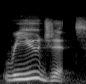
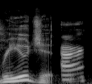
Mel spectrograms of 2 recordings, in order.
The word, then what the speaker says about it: RyuJIT: The code name pick of the week is, I think I'm going to pronounce this correctly, Ryujit. Ryujit.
